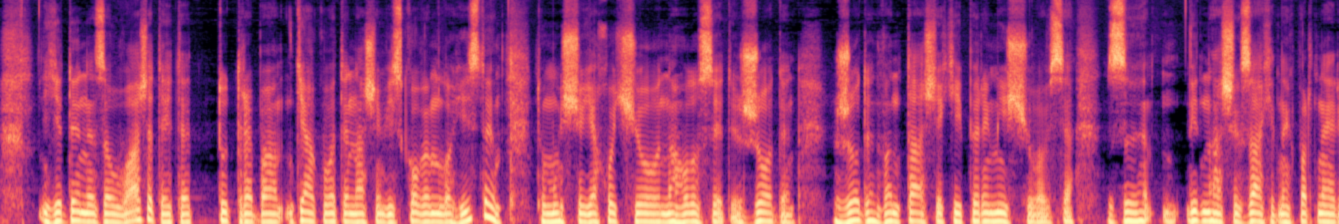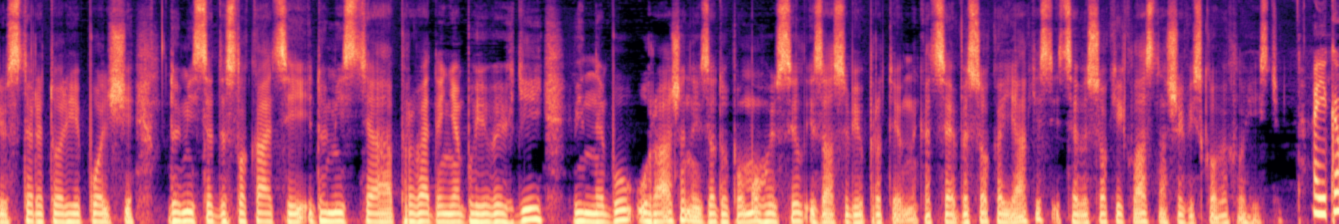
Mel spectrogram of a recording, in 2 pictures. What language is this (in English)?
Ukrainian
